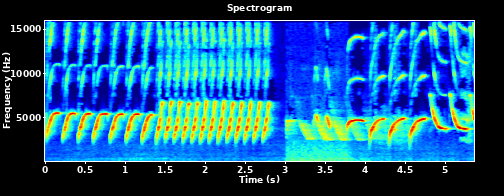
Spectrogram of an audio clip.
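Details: Canary used as a singing master for young canaries: repeated falling whistles speed into a rapid trill, a short noisy buzz follows, then more hooked whistled notes.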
